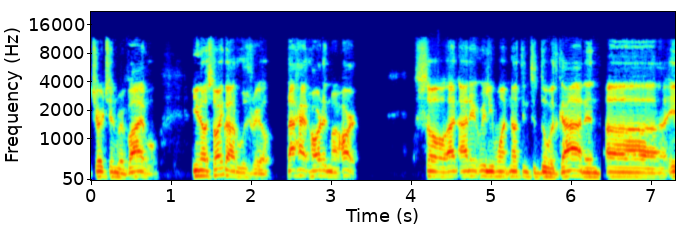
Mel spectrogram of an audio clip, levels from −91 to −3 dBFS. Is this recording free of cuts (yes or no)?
no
